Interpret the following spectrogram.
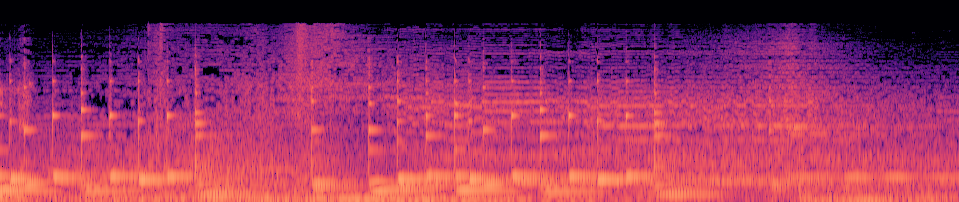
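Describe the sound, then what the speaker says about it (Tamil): A melodic phone ringtone plays steadily for several seconds in a Tamil TV serial scene, a bright repeating tune with layered tones, fairly loud and without talk over it. "இந்த ரிங்டோன் யாச்சும் சேஞ்ச் பண்ண"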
